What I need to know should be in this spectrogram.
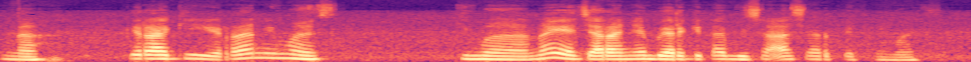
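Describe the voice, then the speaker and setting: At a very fast pace, a woman speaks in a medium pitch with ordinary pitch variation. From Yogyakarta, Java. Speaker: webinar moderator. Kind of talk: webinar interview.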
